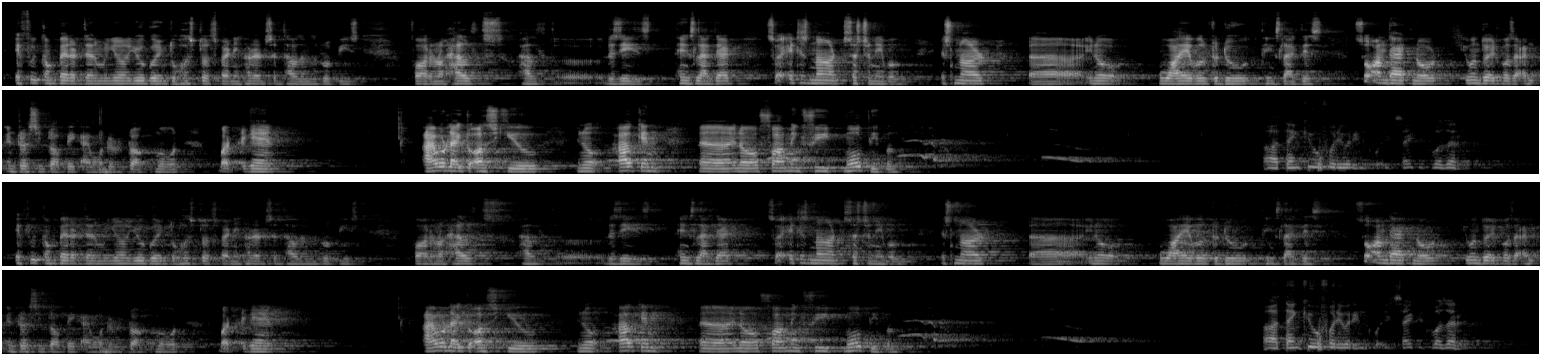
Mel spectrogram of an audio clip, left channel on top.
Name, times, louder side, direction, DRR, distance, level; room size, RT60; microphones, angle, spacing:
voice 1, 0.1-6.5 6.7-9.0 9.4-11.2 11.6-13.2 13.5-18.1 19.6-20.8 21.1-24.3, left 5 dB, 60° left, 13 dB, 1.2 m, -31 dB
sound 1, 20.3-20.6 21.4-24.1 24.3-25.3 25.8-26.7, left 1 dB, 10° left, 1.9 m, -45 dB
voice 2, 28.0-30.0, right 1 dB, 40° right, 12 dB, 0.9 m, -38 dB
18.5 x 15.5 x 9.7 m, 1.4 s
head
